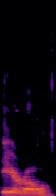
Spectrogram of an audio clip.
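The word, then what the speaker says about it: Aero: the arrow candy bar it's pronounced Arrow oh yeah I've had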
